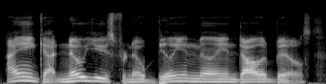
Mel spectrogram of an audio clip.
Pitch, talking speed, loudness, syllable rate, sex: 125 Hz, 200 wpm, -17 LUFS, 4.8 syllables/s, male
